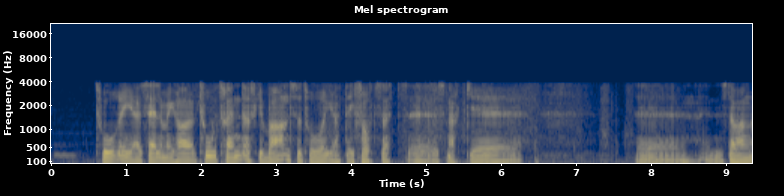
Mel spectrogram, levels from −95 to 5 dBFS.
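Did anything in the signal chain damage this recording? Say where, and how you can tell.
No, nothing in the chain left an audible mark on this speech. I can't hear a problem at any stage from capture through to playback.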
